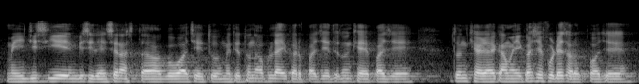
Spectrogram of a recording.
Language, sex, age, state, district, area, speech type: Goan Konkani, male, 18-30, Goa, Pernem, rural, spontaneous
